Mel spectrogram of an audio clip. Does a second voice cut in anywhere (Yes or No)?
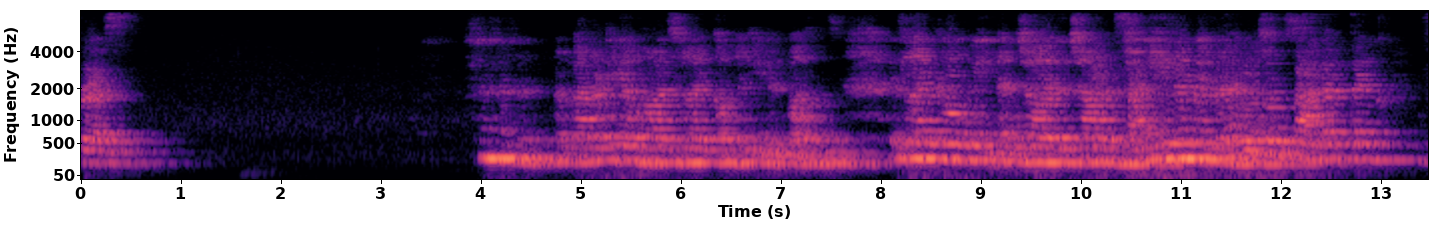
Yes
